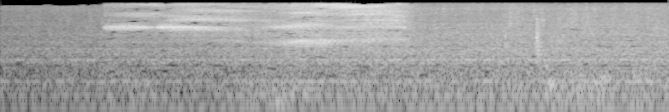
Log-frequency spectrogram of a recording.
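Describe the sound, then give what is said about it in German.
A steady, high-pitched grinding rasp as the edges of a spectacle lens glass are smoothed on a hand grindstone at an optician's in Bamberg, a continuous scraping hiss for about two seconds over low background hum, then fading. “Jetzt müssen nur noch die Ränder ein bisschen geglättet werden. Das geschieht am Handschleifstein.”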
